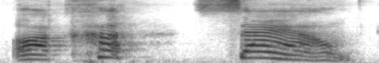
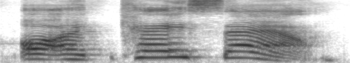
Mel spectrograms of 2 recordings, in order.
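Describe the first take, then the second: First: K said as a short "kuh" sound. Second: K said as the letter name "kay". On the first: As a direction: sound out K as "kuh", not the letter name. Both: Shown as a demonstration.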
